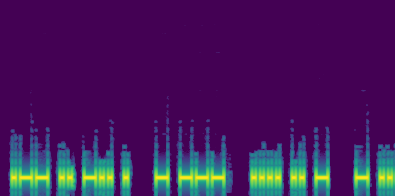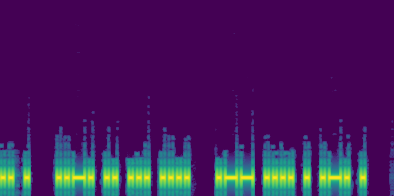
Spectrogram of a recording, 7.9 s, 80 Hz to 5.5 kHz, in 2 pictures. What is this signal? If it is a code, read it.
Morse code, heard as a keyed tone, about 30 wpm, 600 Hz. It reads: WIDE TO HIT THE FISH WHERE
